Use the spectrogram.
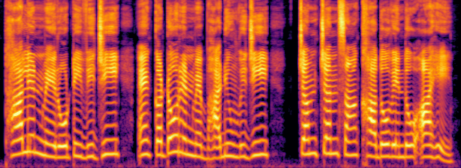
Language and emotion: Sindhi, neutral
